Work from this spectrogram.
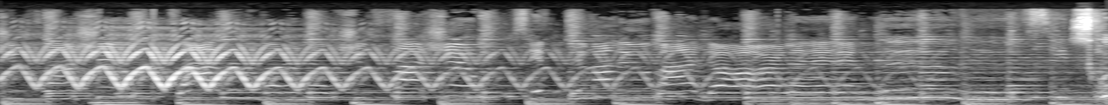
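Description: A toy ambulance's electronic siren wails in fast, repeating up-and-down sweeps over a steady pulsing beep pattern, loud and close, switching to a different warble partway through.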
